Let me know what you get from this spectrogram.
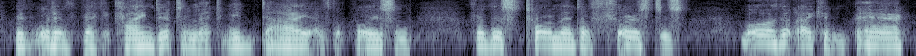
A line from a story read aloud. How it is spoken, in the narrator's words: He groaned and was silent for a while, then said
